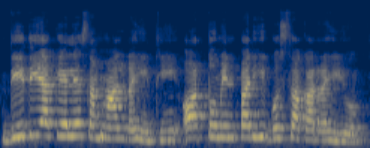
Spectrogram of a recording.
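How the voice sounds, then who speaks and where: A woman's voice: high-pitched, normal speed, pushed and bright. A woman voicing a stern young husband who firmly scolds his wife, in a roomy echo. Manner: scolding, firm.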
